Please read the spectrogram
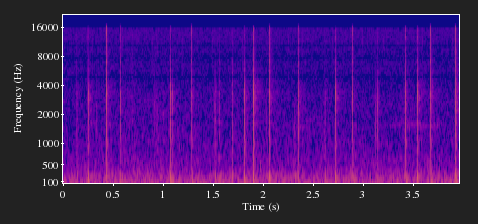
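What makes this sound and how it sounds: Long painted nails of both hands tap and lightly scratch a solid, dark brown wooden table top. About twenty quiet, dry clicks fall at an irregular pace, each dying away almost instantly, with bright nail ticks over a soft woody knock. A faint scratching rustle fills the gaps between taps.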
